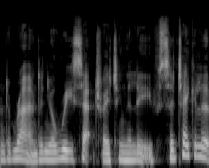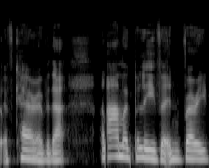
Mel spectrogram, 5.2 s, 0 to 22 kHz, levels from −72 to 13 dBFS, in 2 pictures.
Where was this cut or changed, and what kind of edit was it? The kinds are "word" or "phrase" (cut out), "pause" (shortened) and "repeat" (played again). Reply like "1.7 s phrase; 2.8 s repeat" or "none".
2.2 s word; 2.6 s word; 3.9 s word; 4.2 s word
